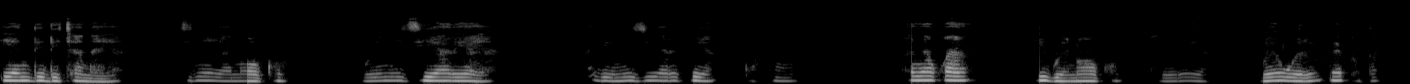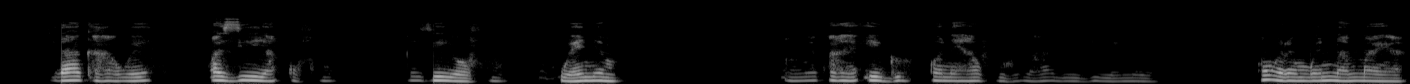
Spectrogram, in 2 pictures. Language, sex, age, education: Igbo, male, 30-45, tertiary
